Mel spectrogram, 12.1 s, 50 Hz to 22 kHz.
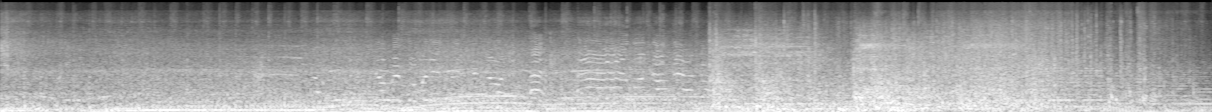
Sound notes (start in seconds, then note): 0.1 vehicle starting; 6.9 shouting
